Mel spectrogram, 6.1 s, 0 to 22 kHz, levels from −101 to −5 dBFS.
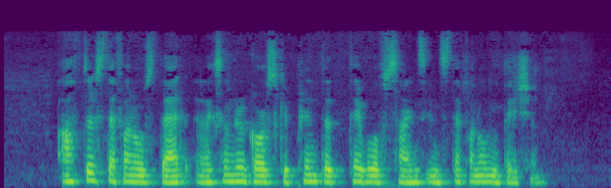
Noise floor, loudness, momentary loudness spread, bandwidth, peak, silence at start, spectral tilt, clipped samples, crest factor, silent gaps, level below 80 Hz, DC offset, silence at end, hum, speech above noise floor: -67 dBFS; -25 LUFS; 5 LU; 10.5 kHz; -8 dBFS; 0.55 s; -7 dB/octave; under 0.1%; 18 dB; none; -60 dBFS; under 0.1%; 0.65 s; none; 43 dB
